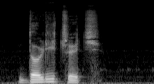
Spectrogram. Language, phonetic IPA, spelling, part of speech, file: Polish, [dɔˈlʲit͡ʃɨt͡ɕ], doliczyć, verb, Pl-doliczyć.ogg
